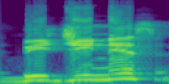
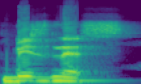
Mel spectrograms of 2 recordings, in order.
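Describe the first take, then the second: First: The middle i vowel is pronounced aloud. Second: The middle i vowel is left silent. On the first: The speaker calls it wrong. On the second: The speaker calls it right.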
